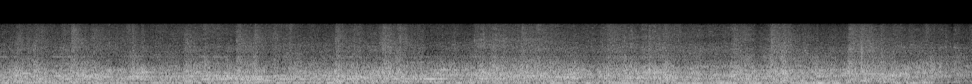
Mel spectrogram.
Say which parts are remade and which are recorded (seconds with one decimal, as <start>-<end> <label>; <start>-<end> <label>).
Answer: 0.0-1.0 recorded; 1.0-3.1 remade; 3.1-4.3 recorded; 4.3-9.7 remade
